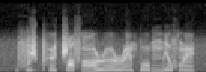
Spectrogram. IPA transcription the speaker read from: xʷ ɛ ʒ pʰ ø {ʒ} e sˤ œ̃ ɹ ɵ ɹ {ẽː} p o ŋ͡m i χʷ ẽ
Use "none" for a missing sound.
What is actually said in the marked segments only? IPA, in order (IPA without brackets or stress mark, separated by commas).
t͡ʃ, ẽ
